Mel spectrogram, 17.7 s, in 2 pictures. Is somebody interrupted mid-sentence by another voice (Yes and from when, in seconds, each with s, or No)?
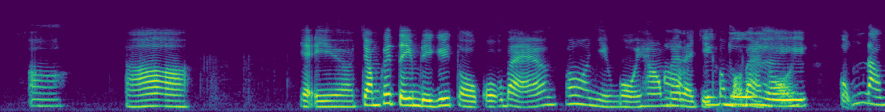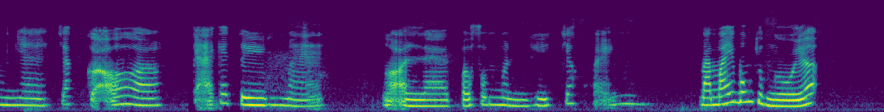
Yes, from 6.6 s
